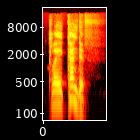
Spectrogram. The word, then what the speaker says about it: Clay Cundiff: Clay Cundiff.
